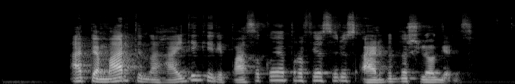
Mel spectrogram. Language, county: Lithuanian, Kaunas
